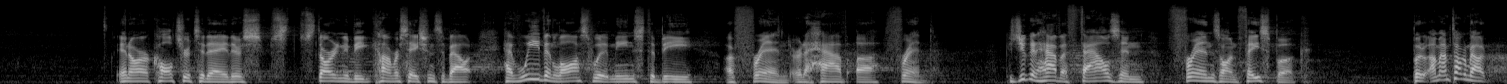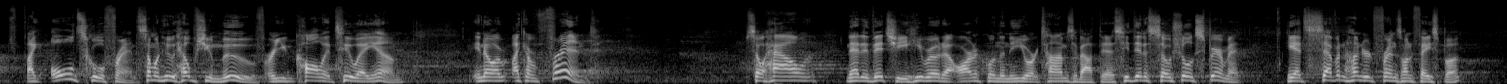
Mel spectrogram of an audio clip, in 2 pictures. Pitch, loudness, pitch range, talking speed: 145 Hz, -24 LUFS, 125-170 Hz, 165 wpm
